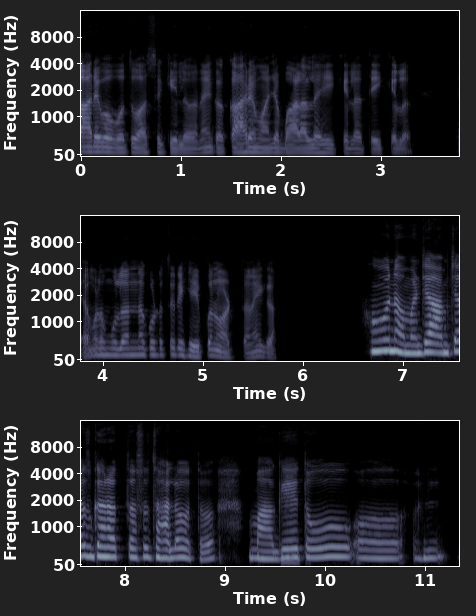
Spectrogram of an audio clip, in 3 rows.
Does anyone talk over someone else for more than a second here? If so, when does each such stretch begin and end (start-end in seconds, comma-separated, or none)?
none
